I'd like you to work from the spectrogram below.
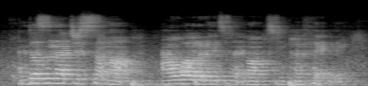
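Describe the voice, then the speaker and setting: Noticeable background noise and audible room echo around a woman talking at a fairly quick pace. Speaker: marketing workshop trainer. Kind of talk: seminar lecture. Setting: hotel conference room with live audience. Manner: fast; animated.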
